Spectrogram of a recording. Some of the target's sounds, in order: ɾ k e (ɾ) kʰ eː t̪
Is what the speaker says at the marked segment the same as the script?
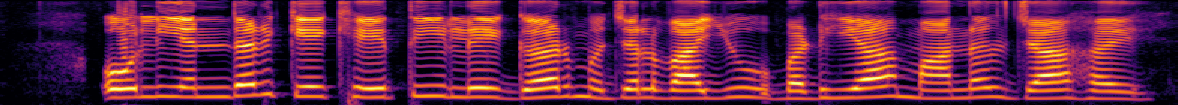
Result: no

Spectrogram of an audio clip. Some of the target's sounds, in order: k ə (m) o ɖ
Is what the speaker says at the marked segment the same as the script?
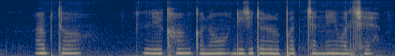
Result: no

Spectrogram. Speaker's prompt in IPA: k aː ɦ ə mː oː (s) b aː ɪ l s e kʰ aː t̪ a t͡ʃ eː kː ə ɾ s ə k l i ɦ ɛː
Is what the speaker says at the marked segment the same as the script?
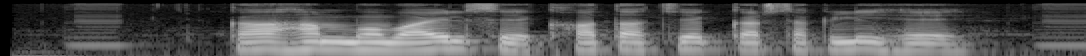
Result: no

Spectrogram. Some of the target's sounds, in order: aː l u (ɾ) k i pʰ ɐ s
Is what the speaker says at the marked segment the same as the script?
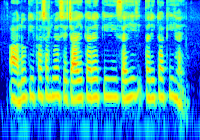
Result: no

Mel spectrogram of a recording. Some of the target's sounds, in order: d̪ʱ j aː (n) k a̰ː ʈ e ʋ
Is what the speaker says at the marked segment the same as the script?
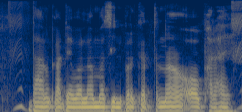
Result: yes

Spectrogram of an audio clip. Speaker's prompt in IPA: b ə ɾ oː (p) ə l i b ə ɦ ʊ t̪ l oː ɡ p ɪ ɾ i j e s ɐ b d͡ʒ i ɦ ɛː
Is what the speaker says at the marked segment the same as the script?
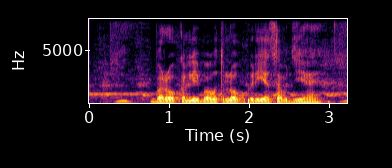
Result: no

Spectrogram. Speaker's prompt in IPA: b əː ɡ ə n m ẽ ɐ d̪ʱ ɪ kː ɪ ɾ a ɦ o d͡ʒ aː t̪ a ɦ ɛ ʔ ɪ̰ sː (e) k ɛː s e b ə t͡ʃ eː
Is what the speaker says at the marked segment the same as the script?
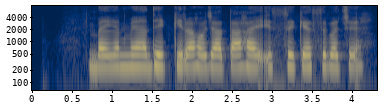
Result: yes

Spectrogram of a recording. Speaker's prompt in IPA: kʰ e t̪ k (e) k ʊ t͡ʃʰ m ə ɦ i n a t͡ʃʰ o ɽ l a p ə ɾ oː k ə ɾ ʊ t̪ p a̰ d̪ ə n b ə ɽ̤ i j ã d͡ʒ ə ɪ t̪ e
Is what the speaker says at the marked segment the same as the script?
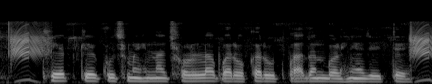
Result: yes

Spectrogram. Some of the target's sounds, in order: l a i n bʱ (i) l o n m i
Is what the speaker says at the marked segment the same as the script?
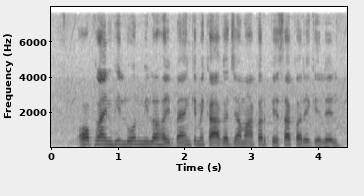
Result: yes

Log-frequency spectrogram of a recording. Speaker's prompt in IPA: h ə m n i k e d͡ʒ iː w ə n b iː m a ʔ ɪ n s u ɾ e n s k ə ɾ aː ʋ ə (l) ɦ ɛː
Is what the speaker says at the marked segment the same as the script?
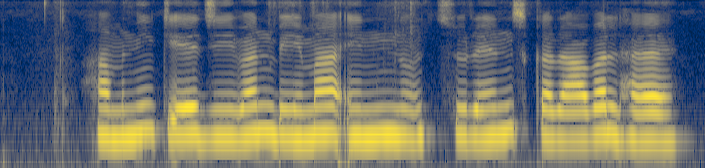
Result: yes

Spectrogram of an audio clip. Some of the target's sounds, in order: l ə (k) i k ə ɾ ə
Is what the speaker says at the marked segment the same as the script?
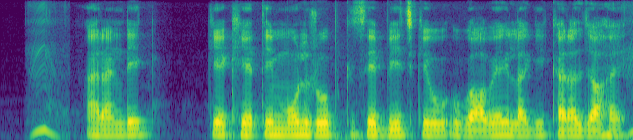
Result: no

